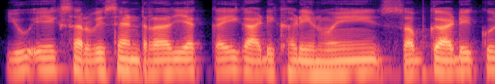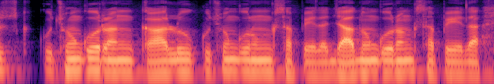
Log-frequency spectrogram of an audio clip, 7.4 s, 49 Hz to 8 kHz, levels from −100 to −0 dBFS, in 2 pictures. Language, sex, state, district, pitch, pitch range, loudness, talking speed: Garhwali, male, Uttarakhand, Uttarkashi, 105 Hz, 100-115 Hz, -21 LUFS, 195 wpm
